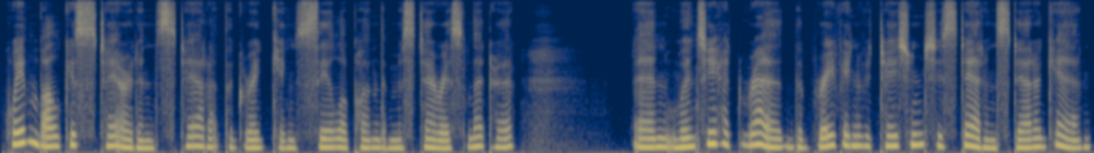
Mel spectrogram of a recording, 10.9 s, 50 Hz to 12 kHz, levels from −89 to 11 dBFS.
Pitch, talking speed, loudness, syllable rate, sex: 195 Hz, 150 wpm, -17 LUFS, 4.1 syllables/s, female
